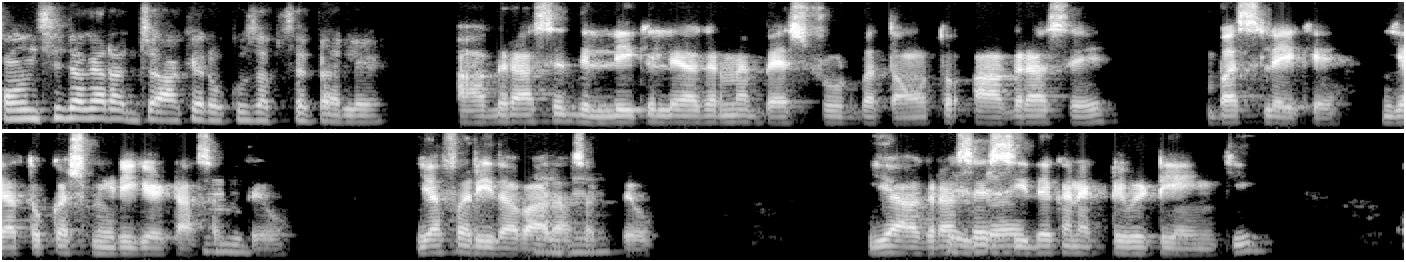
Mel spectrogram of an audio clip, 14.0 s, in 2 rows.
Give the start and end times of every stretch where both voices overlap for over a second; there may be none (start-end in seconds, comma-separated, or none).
none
